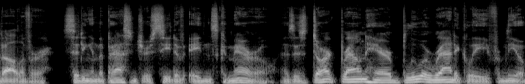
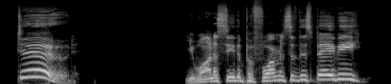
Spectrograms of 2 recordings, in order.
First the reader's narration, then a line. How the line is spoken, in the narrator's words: Aiden hollered over the wind, fully in the moment, feeling his oats and without a care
